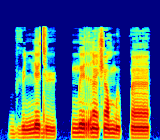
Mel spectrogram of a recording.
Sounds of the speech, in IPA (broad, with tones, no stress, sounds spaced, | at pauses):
bʱ y˨ nː e˦ d y˨ | m e˦ r æ̃˦ ʃ ɑ̃˦ m ɯ˨ pː æ̃˧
